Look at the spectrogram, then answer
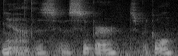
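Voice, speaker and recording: A man chatting casually on a livestream, muttering software settings aloud and chuckling as he works. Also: mid-range voice, steady tone, unhurried, creaky, roomy sound, slight background noise. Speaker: streamer doing 3D render work.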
